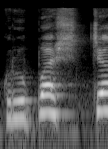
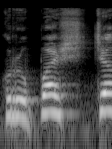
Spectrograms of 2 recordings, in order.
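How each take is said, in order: Both takes have the same delivery.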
